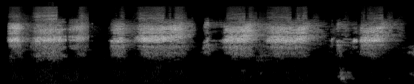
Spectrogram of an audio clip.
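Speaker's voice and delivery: voiceless shh calls, urgent; rapid whispered shh chirps, desperate; desperate bird chirping. Retold or imitated. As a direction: shush out bird calls, pleading. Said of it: "I started chirping one more time, like, desperate".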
